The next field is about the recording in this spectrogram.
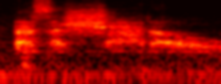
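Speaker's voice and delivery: hushed, voiceless ninja whisper; stealthy whisper. A narrator's reading. Ninja boasts of being silent.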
